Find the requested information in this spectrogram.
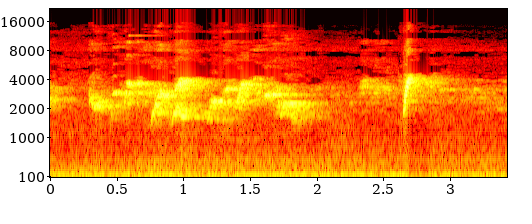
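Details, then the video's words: A caged red-whiskered bulbul's song, used to excite other caged birds: one continuous liquid, bubbling whistled phrase of slurred notes, followed after a short gap by a single sharp upswept note. "นกปรอดหัวจุก เสียงนกกรงหัวจุก ขวัญใจสายเบิ้ลอาชีพ ฟังแล้วคึกเหมือนเดิม นกไม่คึกห้ามฟัง"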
